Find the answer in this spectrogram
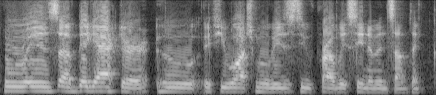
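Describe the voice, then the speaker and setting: A man's voice: mid-range voice, flat delivery, a little fast, rough recording. A man giving casual, conversational commentary as a let's play host. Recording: game noise behind the voice. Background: video game sound.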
